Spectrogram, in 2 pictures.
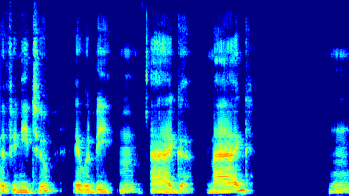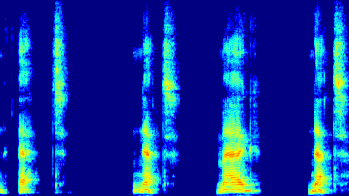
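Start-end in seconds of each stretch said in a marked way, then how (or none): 1.8-10.4 "m, ag, mag, n, et, net" sounded out piece by piece; syllables tapped out. Shown as a demonstration. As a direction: separate each piece of "mag, net" with pauses. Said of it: "tap these syllables out".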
